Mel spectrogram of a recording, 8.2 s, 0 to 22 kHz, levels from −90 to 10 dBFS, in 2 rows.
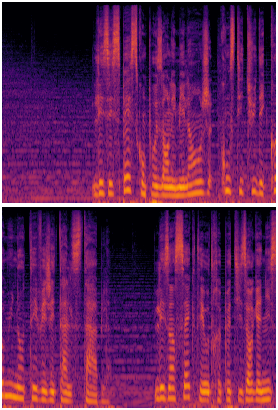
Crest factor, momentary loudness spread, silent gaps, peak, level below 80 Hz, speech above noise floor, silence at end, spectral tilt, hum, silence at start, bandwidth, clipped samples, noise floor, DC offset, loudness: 14 dB; 8 LU; none; -6 dBFS; -40 dBFS; 24 dB; 0 s; -4.5 dB/octave; none; 0 s; over 20 kHz; under 0.1%; -43 dBFS; under 0.1%; -19 LUFS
